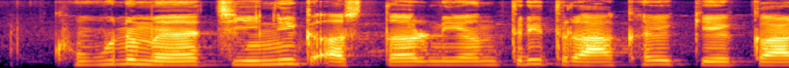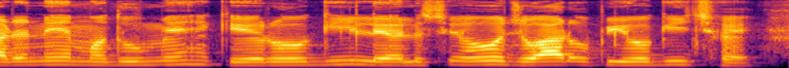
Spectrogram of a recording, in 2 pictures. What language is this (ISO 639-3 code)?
mai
